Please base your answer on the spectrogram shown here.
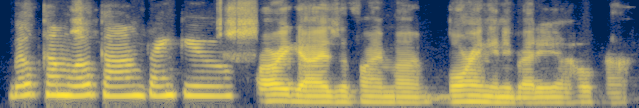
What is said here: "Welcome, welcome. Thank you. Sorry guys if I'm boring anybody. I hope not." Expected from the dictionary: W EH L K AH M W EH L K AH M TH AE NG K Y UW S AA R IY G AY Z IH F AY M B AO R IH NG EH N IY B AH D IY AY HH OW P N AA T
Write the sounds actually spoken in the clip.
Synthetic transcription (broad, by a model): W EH L K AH M W EH L K AH M T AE NG K Y UW S AA R IY G AY Z IH F AY M B AO R IH NG EH N IY B AH D IY AY HH OW P N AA T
